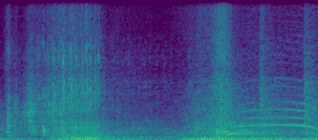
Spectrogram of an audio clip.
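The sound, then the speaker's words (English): A station wagon's engine cranks and turns over, then revs up loudly in a second surge with a rising whine, continuous, with no one talking. “You went with station wagon? It's the only one that had an engine.”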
